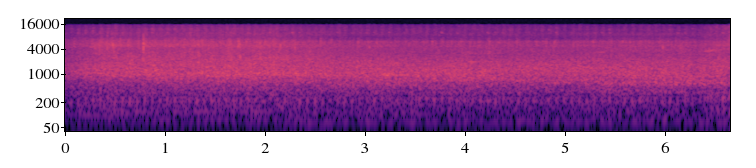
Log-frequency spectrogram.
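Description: A tiny, narrow, low boat named Nessie, just launched down a slipway, is brought around on a canal, its steady, busy rumble and water noise filling the scene continuously, with no one speaking.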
